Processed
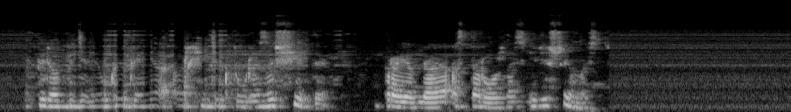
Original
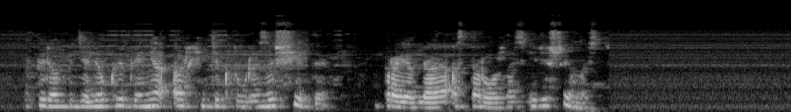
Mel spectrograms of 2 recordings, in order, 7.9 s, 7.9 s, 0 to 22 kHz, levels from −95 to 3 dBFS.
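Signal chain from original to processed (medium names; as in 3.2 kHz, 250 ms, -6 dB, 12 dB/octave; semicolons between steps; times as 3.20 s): 0.59–2.23 s: compressor with a negative ratio -32 dBFS, ratio -0.5; 3.94–4.55 s: Bessel low-pass 2.1 kHz, order 2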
